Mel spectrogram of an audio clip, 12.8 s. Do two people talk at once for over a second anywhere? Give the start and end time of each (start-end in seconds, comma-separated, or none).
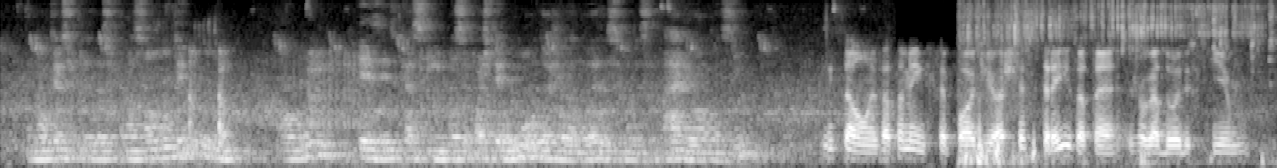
none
